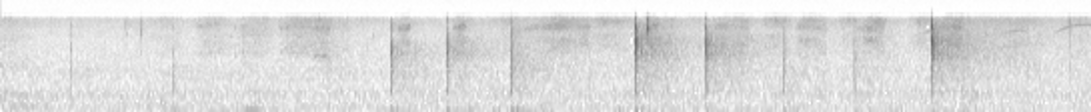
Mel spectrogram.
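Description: Chalk writing on a chalkboard: a quick run of faint, short taps and scratches, about seven of them, as a short label is chalked on.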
